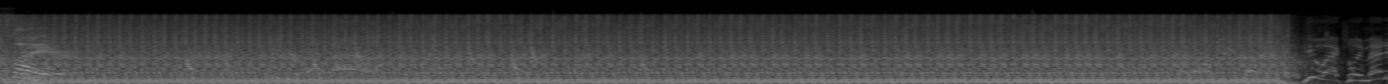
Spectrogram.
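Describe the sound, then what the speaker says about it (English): Loud, unbroken rapid gunfire in Half-Life: Opposing Force rattles on for several seconds, dense automatic bursts layered together, then cuts off abruptly near the end. "All I hear is gunfire."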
